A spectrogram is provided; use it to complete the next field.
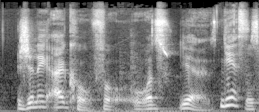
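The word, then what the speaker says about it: Jhené Aiko: and it sounds nice I mean it's like Jhene Aiko so what's yes yes that's how you say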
